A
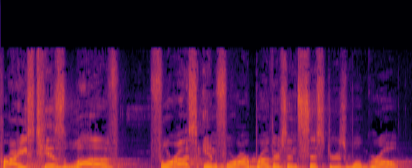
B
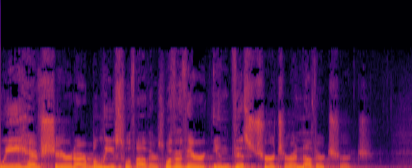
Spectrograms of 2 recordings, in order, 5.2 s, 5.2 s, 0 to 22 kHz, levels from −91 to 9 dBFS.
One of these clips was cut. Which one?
B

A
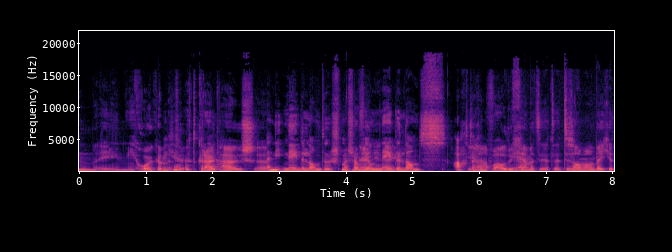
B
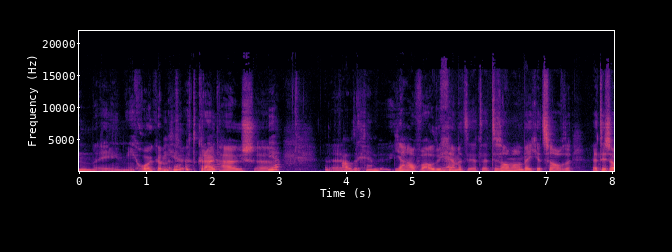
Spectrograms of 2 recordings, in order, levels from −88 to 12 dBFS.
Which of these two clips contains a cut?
A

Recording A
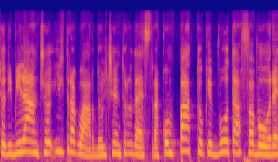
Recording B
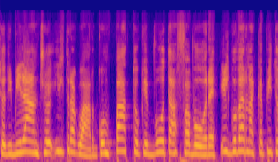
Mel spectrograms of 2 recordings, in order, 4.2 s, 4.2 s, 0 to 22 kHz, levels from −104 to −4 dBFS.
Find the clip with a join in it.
B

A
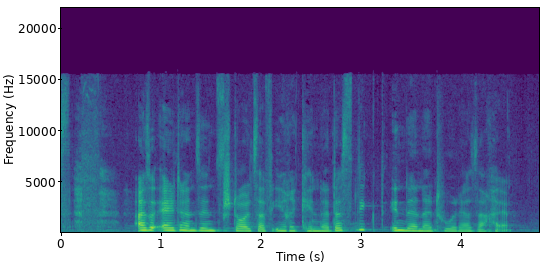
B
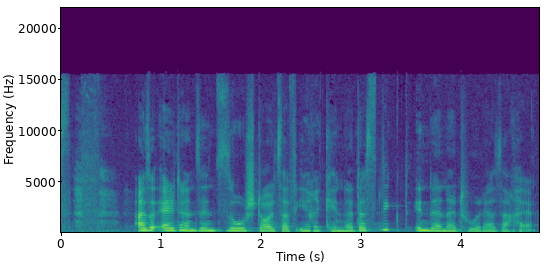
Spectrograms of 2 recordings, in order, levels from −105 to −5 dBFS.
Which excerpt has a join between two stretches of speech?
A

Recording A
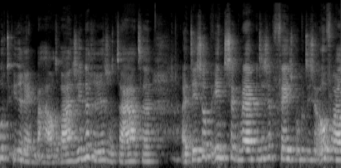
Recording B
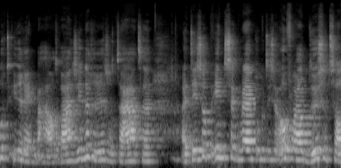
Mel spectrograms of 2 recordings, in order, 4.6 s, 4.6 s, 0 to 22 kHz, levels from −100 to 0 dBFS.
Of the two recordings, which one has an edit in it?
B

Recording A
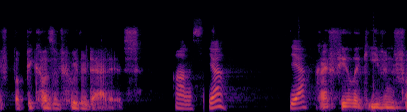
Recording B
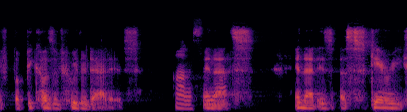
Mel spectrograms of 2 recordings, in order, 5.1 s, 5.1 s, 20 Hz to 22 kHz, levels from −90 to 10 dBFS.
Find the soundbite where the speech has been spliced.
A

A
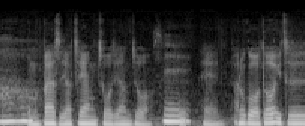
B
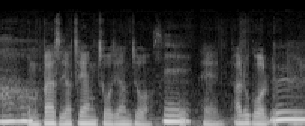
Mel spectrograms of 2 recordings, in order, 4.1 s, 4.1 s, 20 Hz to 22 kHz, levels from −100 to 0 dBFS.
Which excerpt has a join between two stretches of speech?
A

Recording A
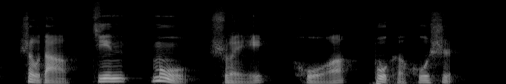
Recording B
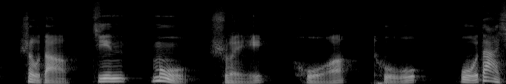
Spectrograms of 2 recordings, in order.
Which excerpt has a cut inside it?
A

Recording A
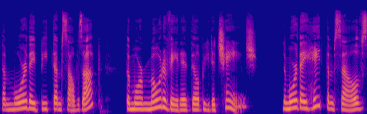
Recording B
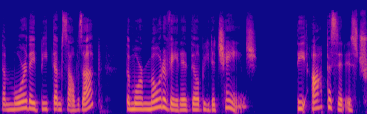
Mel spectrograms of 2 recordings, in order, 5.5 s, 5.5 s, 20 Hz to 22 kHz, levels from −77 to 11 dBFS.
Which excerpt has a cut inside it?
A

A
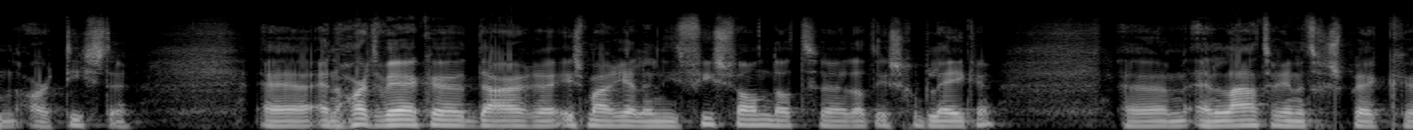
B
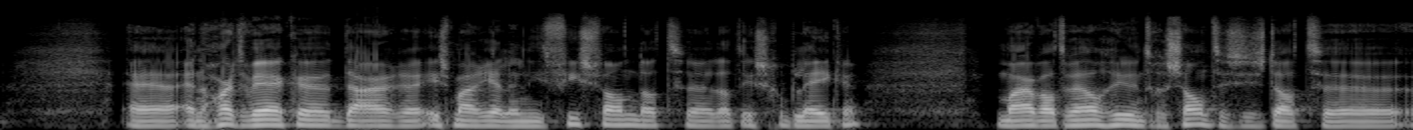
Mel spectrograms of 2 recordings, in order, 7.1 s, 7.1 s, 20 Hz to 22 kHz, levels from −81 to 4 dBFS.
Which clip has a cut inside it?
A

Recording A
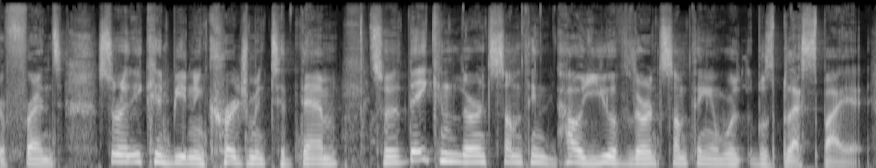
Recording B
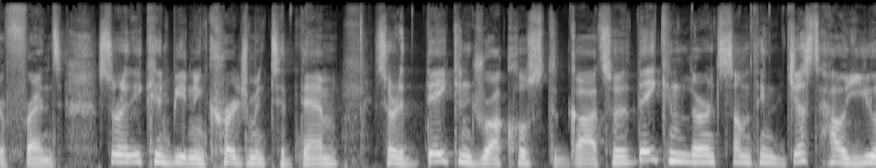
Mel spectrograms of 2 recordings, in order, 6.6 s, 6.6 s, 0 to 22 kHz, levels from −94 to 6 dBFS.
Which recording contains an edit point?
A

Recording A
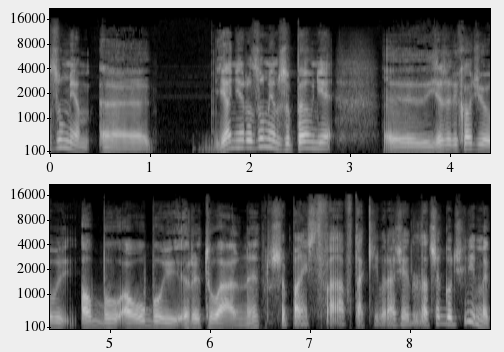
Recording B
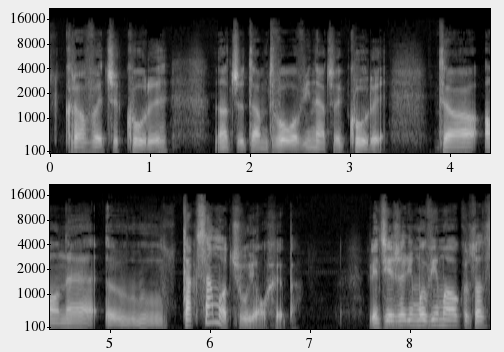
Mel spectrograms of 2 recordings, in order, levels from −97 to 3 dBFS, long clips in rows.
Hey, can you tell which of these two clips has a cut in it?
A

